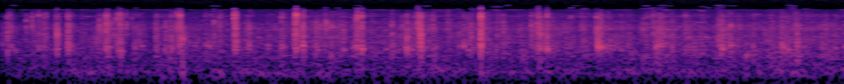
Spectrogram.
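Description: Shod hooves of several horses clip-clopping on asphalt: a steady stream of sharp hoof strikes at an uneven rhythm from ridden horses and a team pulling a wagon.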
